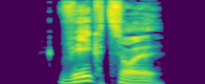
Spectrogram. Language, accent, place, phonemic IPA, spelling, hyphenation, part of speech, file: German, Germany, Berlin, /ˈveːkˌt͡sɔl/, Wegzoll, Weg‧zoll, noun, De-Wegzoll.ogg
- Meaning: road toll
